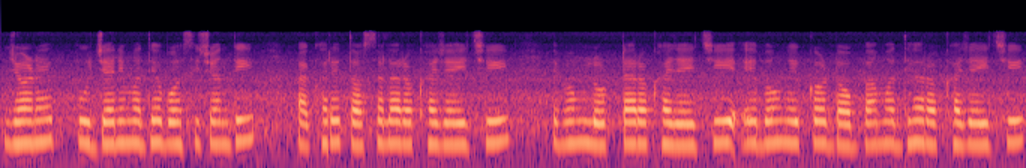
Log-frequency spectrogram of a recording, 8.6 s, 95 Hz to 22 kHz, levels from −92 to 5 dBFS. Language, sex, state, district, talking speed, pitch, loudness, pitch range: Odia, female, Odisha, Malkangiri, 135 wpm, 215 Hz, -16 LUFS, 210-220 Hz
